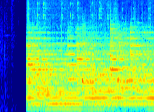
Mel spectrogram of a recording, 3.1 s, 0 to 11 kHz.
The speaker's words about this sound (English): Church bells ring out across the Czech Republic to mark 1 year since the first COVID-19 death in the country.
